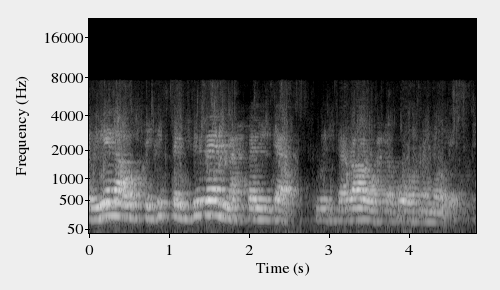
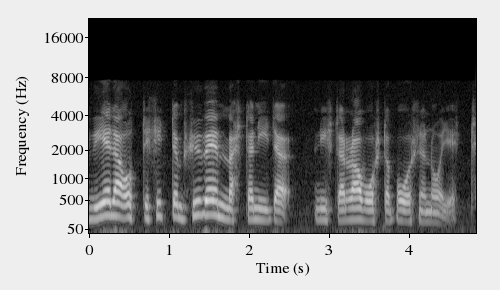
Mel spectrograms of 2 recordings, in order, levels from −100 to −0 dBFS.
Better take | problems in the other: second | noise reduction (neural separator model SepFormer DNS4)

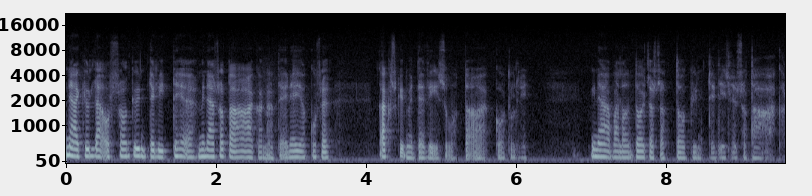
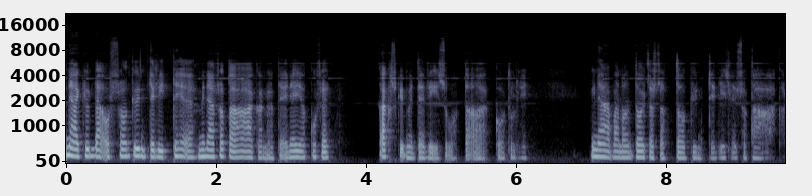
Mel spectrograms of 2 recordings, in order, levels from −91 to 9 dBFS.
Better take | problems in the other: first | noise reduction (neural mask model DeepFilterNet 3)

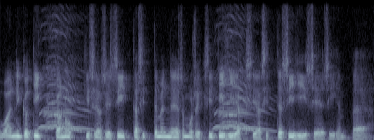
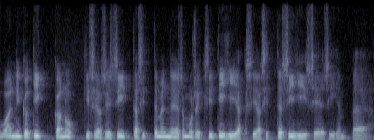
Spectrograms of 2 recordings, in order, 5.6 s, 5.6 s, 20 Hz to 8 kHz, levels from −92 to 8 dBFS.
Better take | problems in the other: second | background sound (Cheering); 15 dB below the speech

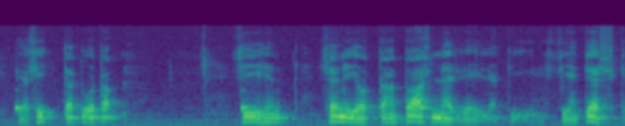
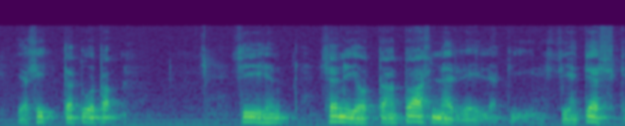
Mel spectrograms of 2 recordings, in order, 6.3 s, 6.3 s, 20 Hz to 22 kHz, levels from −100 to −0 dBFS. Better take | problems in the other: second | background sound (Cowbell); 12 dB below the speech

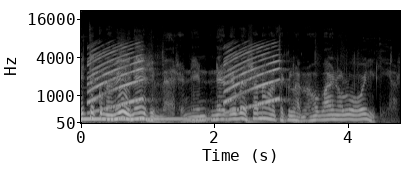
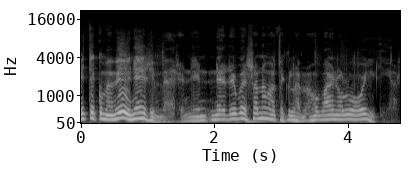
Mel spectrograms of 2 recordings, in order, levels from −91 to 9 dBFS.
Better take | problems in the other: second | background sound (Alarm + Keyboard (musical)); 2 dB below the speech

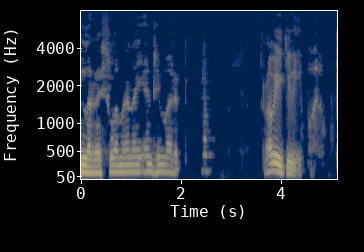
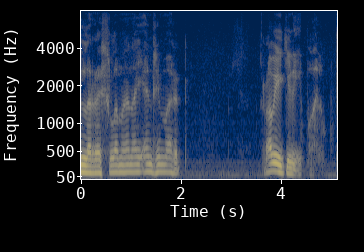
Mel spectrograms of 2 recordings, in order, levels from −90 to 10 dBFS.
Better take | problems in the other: second | noise reduction (classical method Wiener filter)

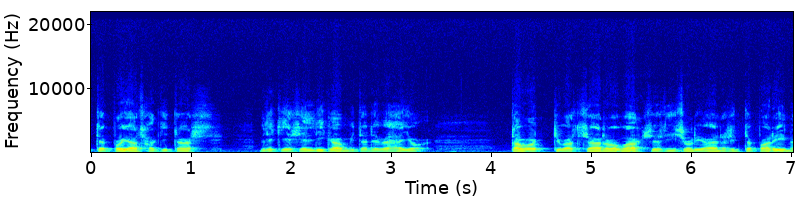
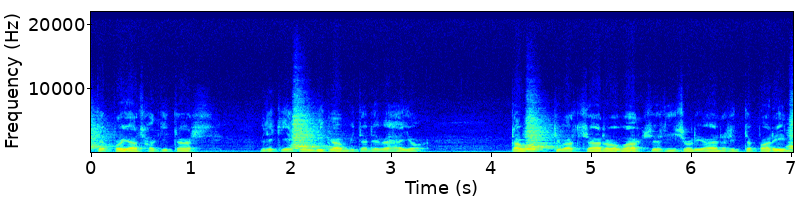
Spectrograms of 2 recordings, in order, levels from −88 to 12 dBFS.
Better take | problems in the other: first | background sound (Bird); 8 dB below the speech

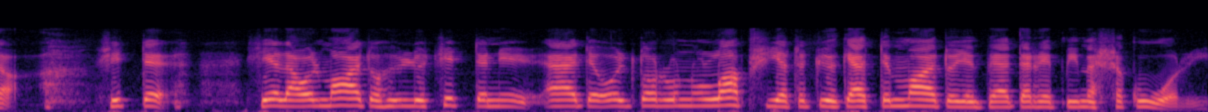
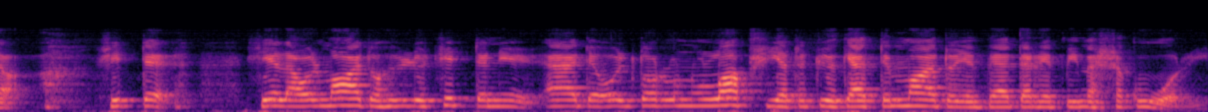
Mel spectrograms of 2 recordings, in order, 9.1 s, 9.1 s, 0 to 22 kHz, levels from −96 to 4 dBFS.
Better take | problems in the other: first | room echo; dies away in 0.3 s

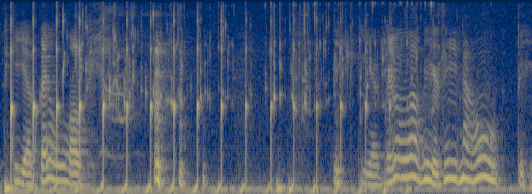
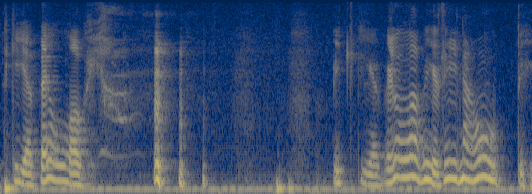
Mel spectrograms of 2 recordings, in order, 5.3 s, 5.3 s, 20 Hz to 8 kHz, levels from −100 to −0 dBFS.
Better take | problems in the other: second | background sound (Gurgling / Chink, clink / Liquid); 3 dB below the speech

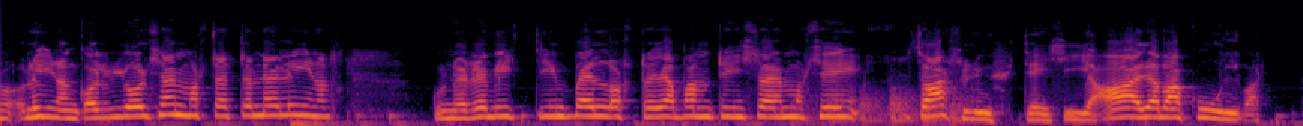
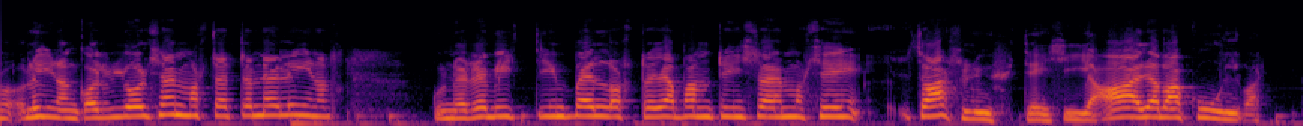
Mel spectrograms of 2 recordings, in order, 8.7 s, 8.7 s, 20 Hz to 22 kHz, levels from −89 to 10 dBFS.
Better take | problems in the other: second | background sound (Knock); 15 dB below the speech

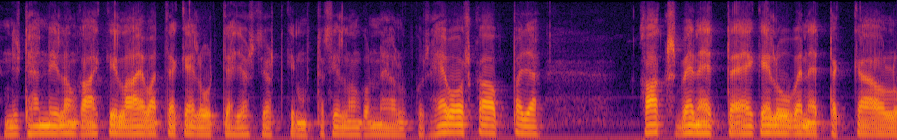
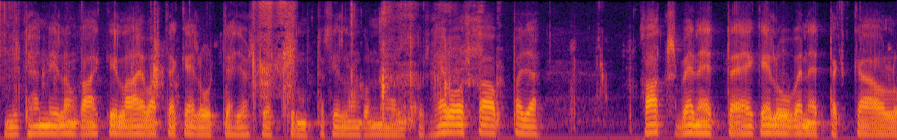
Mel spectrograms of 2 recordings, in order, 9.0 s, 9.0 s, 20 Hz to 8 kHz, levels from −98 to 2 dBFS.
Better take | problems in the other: first | background sound (Chewing, mastication); 13 dB below the speech

